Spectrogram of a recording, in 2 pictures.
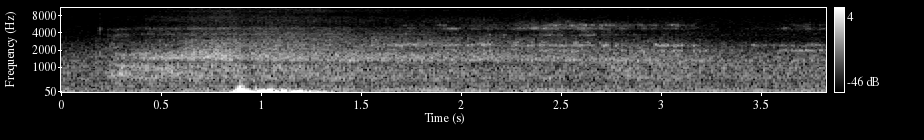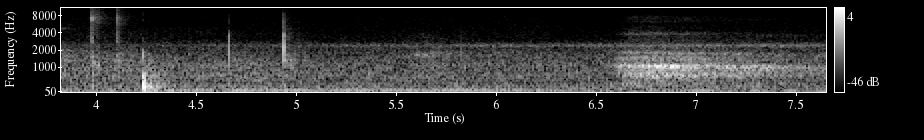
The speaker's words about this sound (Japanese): はい、じゃあ最後に深呼吸をして、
